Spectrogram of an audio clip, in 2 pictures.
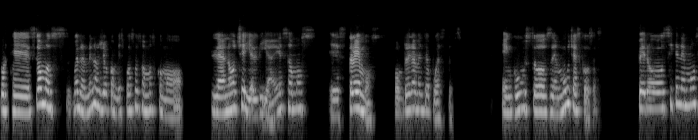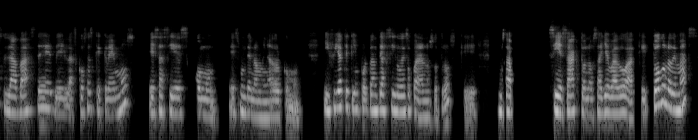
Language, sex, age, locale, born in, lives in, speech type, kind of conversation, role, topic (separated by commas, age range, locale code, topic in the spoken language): Spanish, female, 50-54, es-MX, Mexico, Mexico, conversation, unstructured, none, ¿Cómo manejas las diferencias en una relación?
